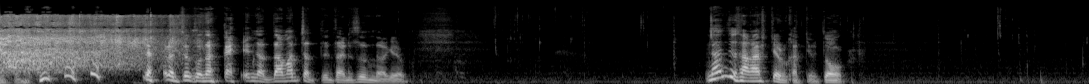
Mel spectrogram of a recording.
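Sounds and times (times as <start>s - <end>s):
laughter: 0.0s - 2.2s
speech: 0.8s - 4.5s, 7.1s - 8.6s
chewing food during a meal: 4.9s - 6.9s, 8.4s - 10.8s.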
